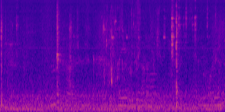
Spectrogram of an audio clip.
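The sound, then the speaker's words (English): Steaming cooking oil pours steadily into a mug for several seconds, a continuous trickle with a few faint clinks, over a low murmur of room noise. “Because you just poured me a steaming cup of cooking oil.”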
